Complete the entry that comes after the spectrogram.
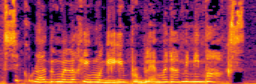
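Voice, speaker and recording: A woman's voice: high-pitched, fairly even intonation, moderate pace, vocal fry, a little hiss or hum. An actress playing a distressed, pregnant young woman in a Filipino radio drama, tearful and pleading. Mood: anguished, torn.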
